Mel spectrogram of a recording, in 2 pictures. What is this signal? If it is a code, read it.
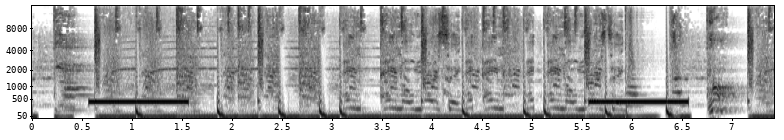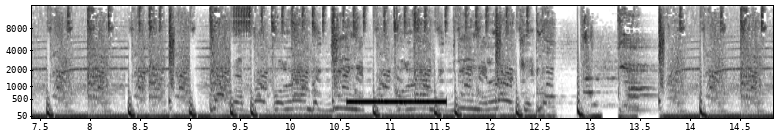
Ringback tone (Europe, 425 Hz), with noise.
